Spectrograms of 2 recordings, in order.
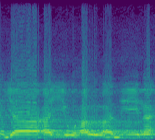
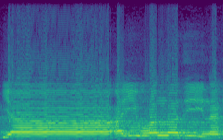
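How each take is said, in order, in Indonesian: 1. Bunyi panjangnya dipendekkan. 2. Bunyi panjangnya ditahan lama.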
